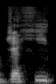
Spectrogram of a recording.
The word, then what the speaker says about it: Jahi: I never heard of that what's the guy's name Jackie Tucker Oh jahi yeah yeah yeah yeah jahi Tucker yeah sorry about that the accent's on the wrong syllable jehee Tucker my apologies also congratulations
